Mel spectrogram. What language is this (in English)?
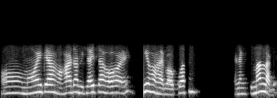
Assamese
